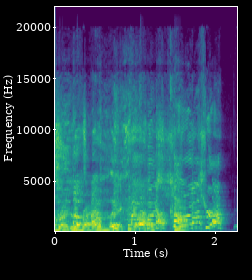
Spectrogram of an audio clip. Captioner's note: laughing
